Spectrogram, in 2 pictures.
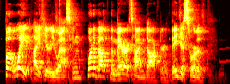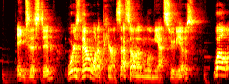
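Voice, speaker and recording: A man's voice: medium pitch, bright, forceful tone. A man hosting his channel's casual year-end recap, rambling and breaking off into jokey asides. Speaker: channel host. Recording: roomy echo with faint music.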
